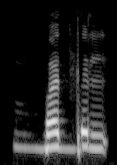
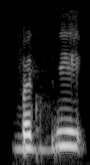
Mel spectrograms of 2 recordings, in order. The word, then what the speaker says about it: बदी: बयान हम इल्म हम बद बदली बदली बदली बदली नहीं है वो लाम नहीं है ये है ये बदी इल्म और इल्म बदी बदी बदी बोलेंगे बदी एक तरह का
